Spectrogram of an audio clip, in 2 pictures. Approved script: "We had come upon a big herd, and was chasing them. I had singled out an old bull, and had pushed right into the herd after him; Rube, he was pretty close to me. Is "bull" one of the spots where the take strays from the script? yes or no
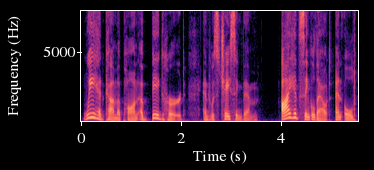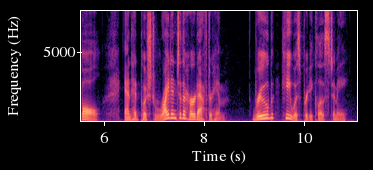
yes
